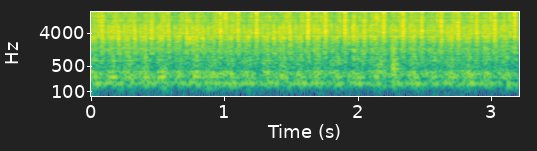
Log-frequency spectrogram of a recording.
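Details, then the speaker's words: Singer 127 sewing machine after replacing the shuttle carrier, whose spring was damaged, and adjusting clearance: even, light whirring with soft quick ticking. The earlier heavy clunking and clicking are gone; it runs quiet and healthy. "much quieter now no clunky clunky clunk"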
